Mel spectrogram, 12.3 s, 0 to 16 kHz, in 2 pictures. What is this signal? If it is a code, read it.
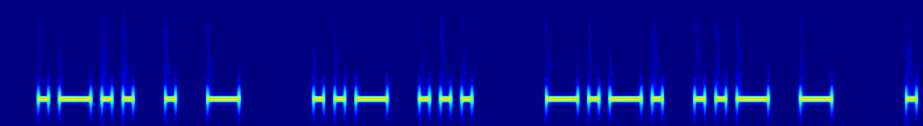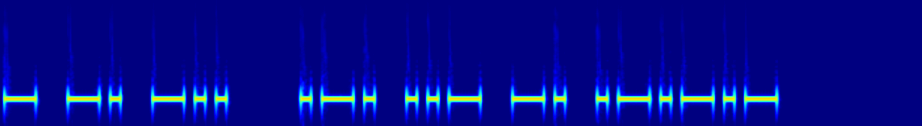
Morse code, heard as a keyed tone, about 17 wpm, 700 Hz. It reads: LET US CUT AND RUN.
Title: Sentences from Top 1000 Words - Review Part 1 - 17wpm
